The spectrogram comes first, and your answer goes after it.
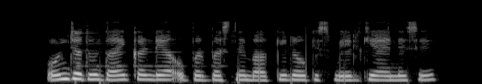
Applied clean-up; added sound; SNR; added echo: neural mask model DeepFilterNet 3.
